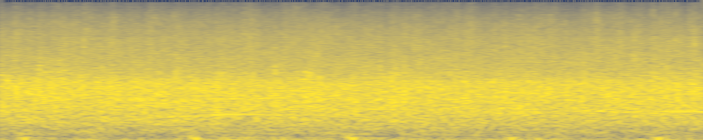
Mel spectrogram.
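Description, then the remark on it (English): Dense, sustained applause from a large symphony concert audience, with the orchestra on its feet, rhythmic low thuds of stamping feet roughly every half second and a constant wash of clapping and cheering. “Much applauding and stamping and cheering from the audience.”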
